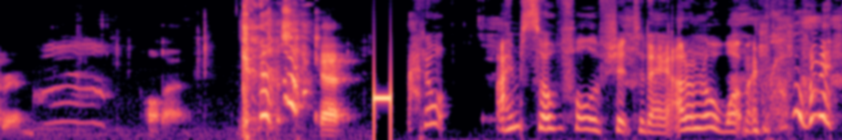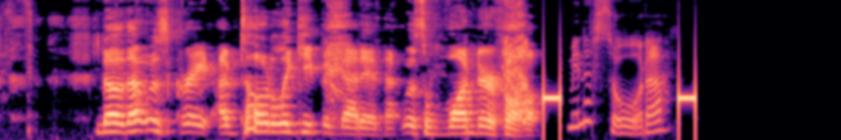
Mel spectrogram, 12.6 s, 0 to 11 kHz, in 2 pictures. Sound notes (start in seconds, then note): 1.8 laughs; 4.4 laughing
